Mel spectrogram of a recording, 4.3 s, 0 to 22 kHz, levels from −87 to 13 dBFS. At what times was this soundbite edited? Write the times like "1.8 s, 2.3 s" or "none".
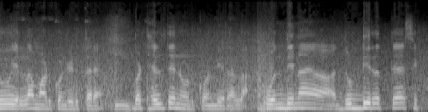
2.6 s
